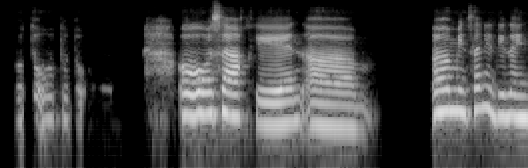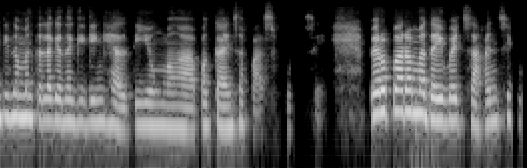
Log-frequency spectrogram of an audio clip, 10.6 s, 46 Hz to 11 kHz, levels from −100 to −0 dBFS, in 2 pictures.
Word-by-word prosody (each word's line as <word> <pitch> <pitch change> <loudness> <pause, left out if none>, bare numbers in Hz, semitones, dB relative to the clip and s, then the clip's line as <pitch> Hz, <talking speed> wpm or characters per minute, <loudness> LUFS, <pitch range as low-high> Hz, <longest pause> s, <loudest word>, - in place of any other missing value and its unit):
Totoo, 220 +1 -13
totoo, 225 -1 -21 1.0
oo, 260 +1 +5
sa 265 -2 +5
akin, 200 -3 -1
um, 180 -2 -1 0.8
um, 290 +2 +4
minsan 300 +2 0
hindi 260 -6 -1
na, 255 - 0
hindi 245 0 +3
naman 245 -1 +1
talaga 220 0 -1
nagiging 210 0 -5
healthy 190 0 -6
yung 185 0 -6
mga 175 -2 -5
pagkain 180 -2 -4
sa 195 - -11
fast - - -16
foods, - - -30
eh, - - -38 0.4
pero 280 +3 +5
para 290 -1 +5
ma-divert 220 -5 +2
sa 195 -3 -4
akin 200 +2 -6
siguro 240 +1 -12
220 Hz, 160 wpm, -23 LUFS, 190-255 Hz, 1.0 s, oo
